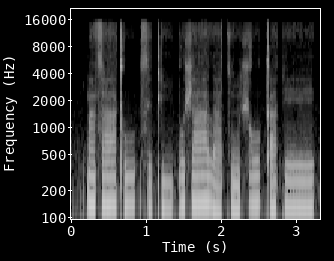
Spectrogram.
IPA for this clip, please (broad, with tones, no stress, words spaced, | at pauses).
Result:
k͡pã˦saː˦kʼu˦ | sɪ˨ kʼiː˨k͡po˦ʃaː˦ la˨ t͡sũ˨ʃoː˦ kʼa˦keː˦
